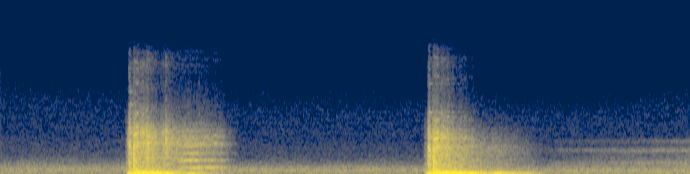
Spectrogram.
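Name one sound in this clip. A heavy metal double door swings open with a loud thud.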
